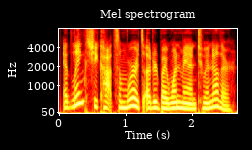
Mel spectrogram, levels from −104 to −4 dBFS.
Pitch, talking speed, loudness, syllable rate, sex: 215 Hz, 270 wpm, -15 LUFS, 6.7 syllables/s, female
